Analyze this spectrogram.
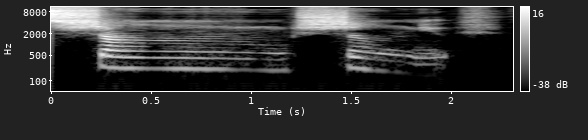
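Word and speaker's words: sheng nu (剩女): So it's sheng, fourth tone, nu, which is like one of those weird ones to pronounce, but it's N with a U and an umlaut over the top, mm-hmm. and the third tone, nu, which means girl.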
